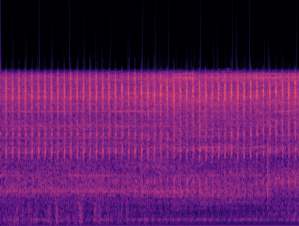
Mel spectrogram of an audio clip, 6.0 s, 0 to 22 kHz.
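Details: Ford Fairlane V8 at idle: sharp, steady ticking nearly four a second; lifter tick from a bad lifter on a flattened cam lobe, with no oil to the heads and a spun camshaft bearing.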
